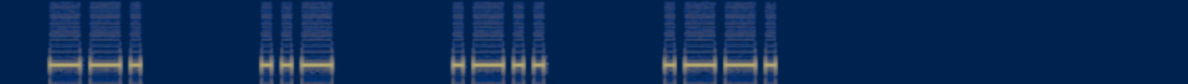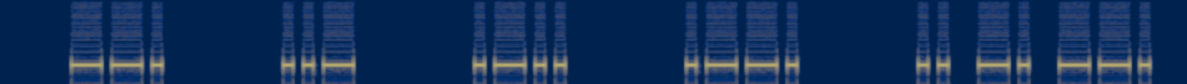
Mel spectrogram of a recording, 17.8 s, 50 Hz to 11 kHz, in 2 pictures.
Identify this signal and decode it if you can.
Morse code, heard as a keyed tone, about 16 wpm, spaced as for 8 wpm, 800 Hz. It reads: GULP GULPING
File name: Spaced Alphas / Spaced Alphas mp3s / Gs sp @15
